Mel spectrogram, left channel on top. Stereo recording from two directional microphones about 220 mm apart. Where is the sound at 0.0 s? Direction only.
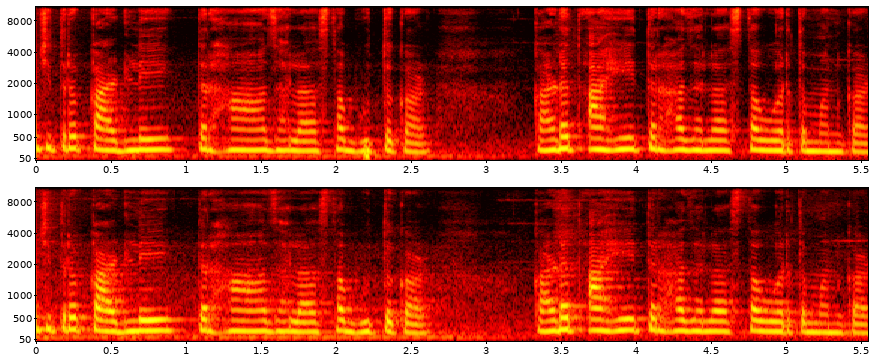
30° left (ahead or behind).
